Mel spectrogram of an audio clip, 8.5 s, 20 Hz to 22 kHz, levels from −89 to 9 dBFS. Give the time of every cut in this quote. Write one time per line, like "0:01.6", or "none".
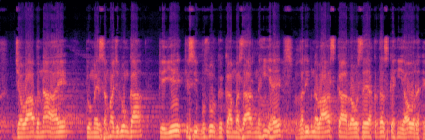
none

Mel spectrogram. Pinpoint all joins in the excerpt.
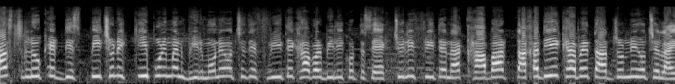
none

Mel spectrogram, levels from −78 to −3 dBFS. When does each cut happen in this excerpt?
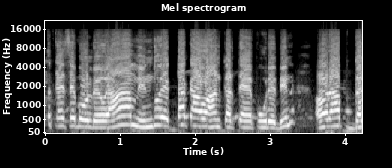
none

